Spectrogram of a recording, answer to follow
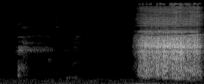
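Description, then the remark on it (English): A person imitates a cat's hiss: after a brief faint breathy sound, a loud, harsh, steady hiss of airy noise bursts out and holds for under a second before cutting off. “Do you want to hiss to end the podcast?”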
